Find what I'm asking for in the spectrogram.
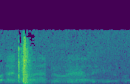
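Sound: door closing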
